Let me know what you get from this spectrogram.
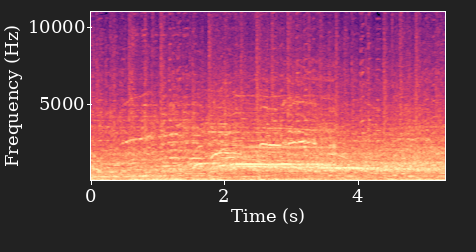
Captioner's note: crowd cheers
